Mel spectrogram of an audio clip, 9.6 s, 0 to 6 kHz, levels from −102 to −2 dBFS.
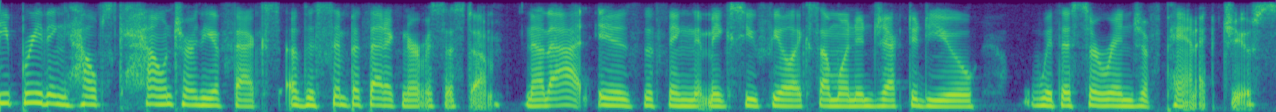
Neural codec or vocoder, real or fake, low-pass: none; real; 5.4 kHz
